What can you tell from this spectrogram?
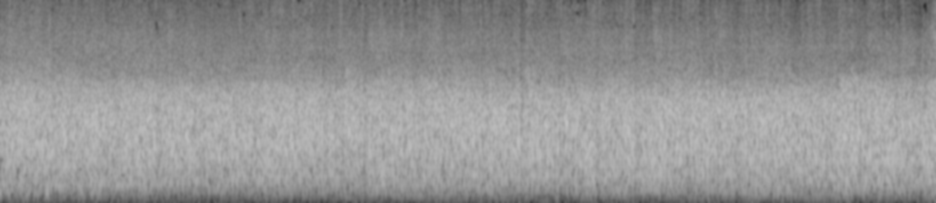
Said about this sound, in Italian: Un caro saluto al nostro Vescovo e a tutto lo staff della Pastorale Giovanile Diocesana. Facciamo un applauso a tutti quanti.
